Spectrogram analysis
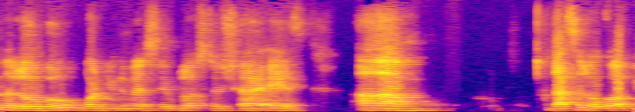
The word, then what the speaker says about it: Gloucestershire: So the correct pronunciation is Gloucestershire.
